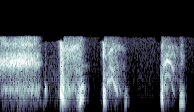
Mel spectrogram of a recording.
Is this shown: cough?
yes

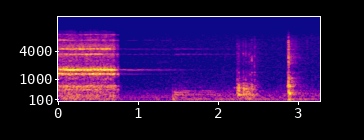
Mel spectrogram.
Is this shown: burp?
no

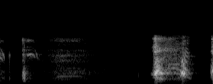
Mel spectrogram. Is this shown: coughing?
yes

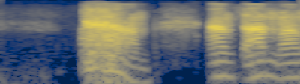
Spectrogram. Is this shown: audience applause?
no

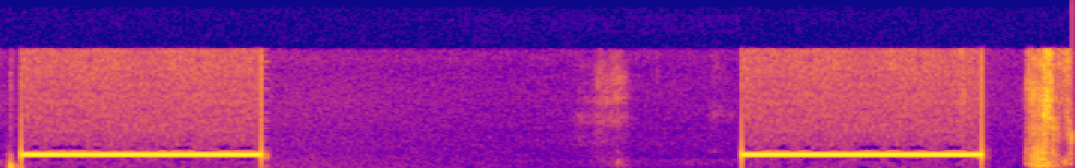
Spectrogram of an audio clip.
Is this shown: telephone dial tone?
yes

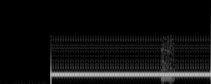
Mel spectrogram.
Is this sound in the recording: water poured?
no

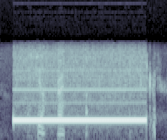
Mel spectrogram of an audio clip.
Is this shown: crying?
no

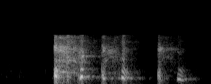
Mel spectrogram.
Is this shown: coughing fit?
yes

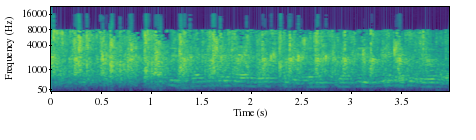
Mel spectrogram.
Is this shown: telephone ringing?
no

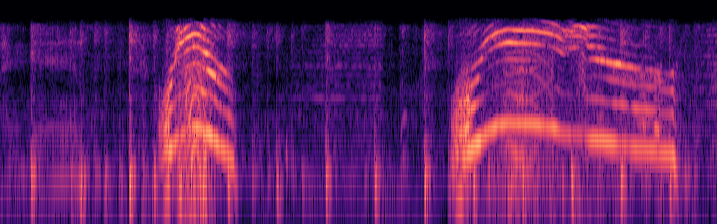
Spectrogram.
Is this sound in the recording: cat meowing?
yes

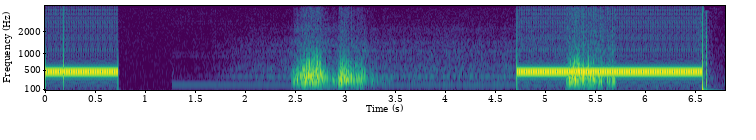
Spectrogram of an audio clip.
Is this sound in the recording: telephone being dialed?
yes

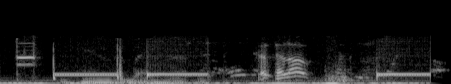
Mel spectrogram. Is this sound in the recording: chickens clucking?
no

